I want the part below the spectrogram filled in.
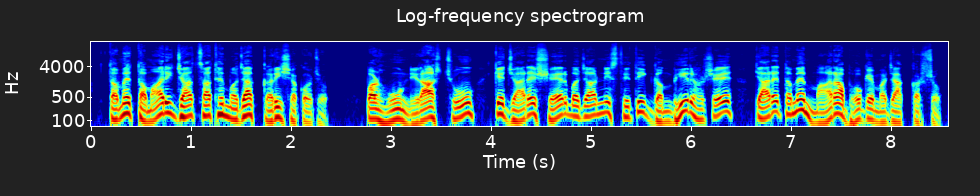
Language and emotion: Gujarati, disgusted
